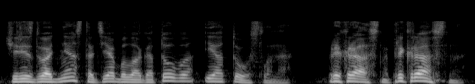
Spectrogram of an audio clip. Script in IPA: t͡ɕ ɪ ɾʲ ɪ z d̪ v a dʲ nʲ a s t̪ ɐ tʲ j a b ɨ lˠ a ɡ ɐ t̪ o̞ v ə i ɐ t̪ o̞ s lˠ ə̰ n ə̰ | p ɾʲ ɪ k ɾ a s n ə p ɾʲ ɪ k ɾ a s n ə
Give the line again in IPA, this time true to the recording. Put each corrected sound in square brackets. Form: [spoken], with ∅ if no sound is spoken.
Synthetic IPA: t͡ɕ ɪ ɾʲ ɪ z d̪ v a dʲ nʲ a s t̪ ɐ tʲ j a b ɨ lˠ a ɡ ɐ t̪ o̞ v ə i ɐ t̪ o̞ s lˠ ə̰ n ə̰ | p ɾʲ ɪ k ɾ a s n ə p ɾʲ ɪ k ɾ a s n ə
